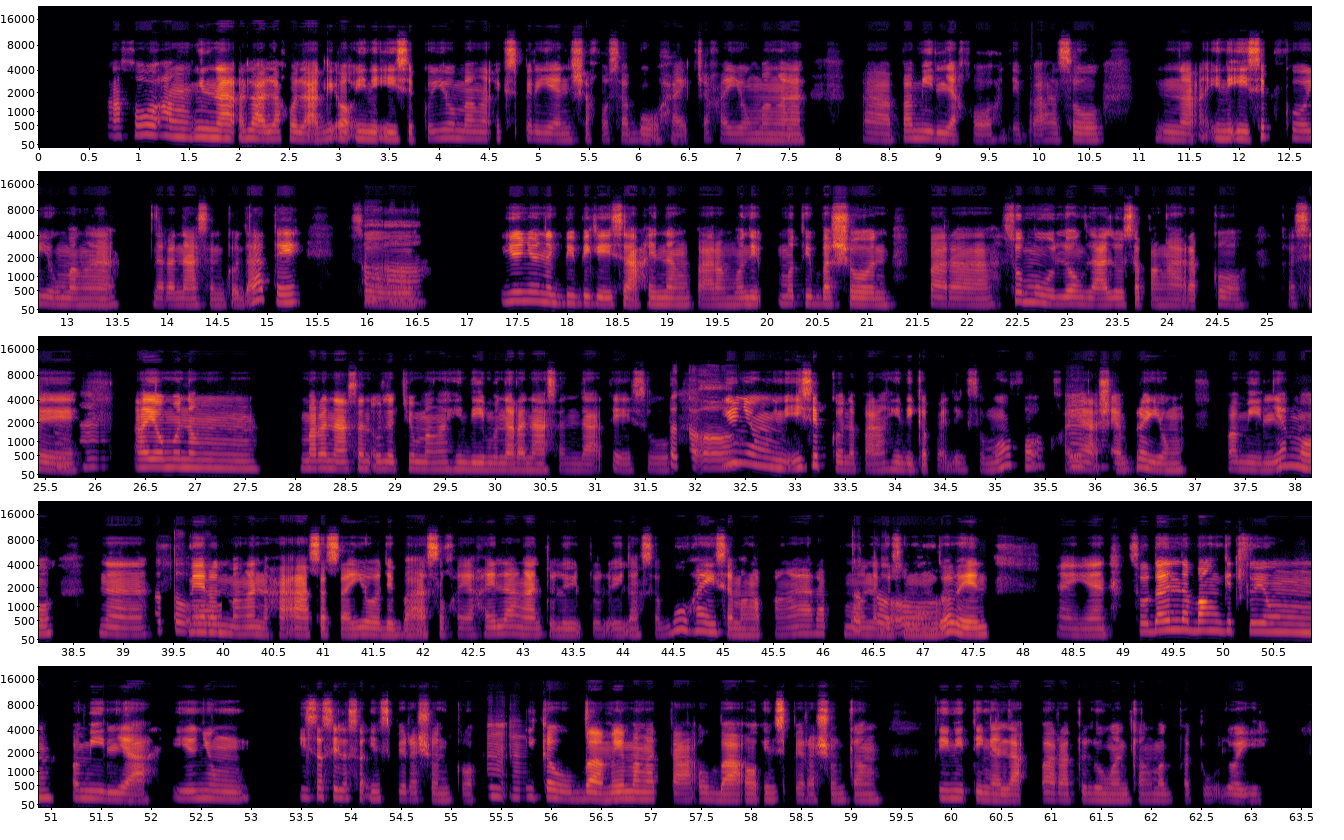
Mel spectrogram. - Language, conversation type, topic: Filipino, unstructured, Ano ang paborito mong gawin upang manatiling ganado sa pag-abot ng iyong pangarap?
- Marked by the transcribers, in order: tapping; other background noise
